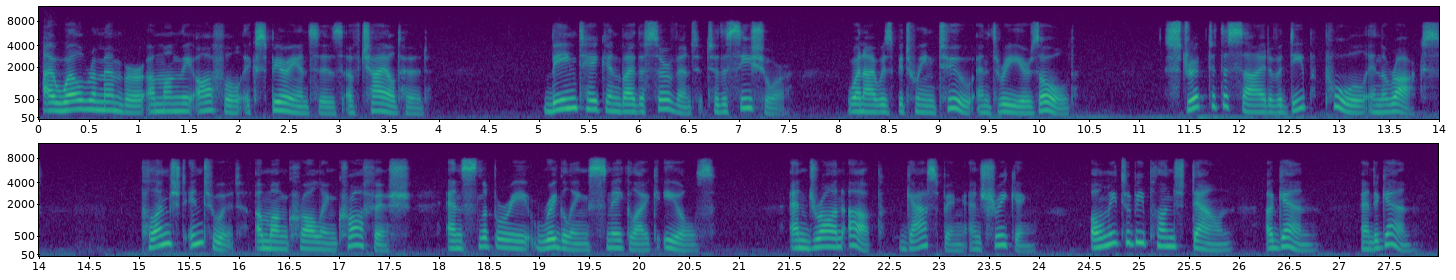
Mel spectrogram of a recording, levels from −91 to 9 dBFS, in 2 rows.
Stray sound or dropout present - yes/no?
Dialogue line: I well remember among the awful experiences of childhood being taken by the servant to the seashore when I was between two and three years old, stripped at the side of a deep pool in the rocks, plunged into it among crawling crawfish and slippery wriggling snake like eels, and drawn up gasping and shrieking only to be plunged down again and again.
no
